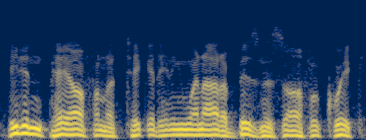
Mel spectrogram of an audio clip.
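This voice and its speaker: A man's voice: medium pitch, rapid-fire, lightly acted. An actor playing a tough, slangy henchman with a blunt manner in a 1950s radio crime drama. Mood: blunt warning. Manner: slangy, blunt, matter-of-fact. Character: tough, blunt male henchman to a racket boss. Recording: tinny, muffled 1950s radio recording.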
